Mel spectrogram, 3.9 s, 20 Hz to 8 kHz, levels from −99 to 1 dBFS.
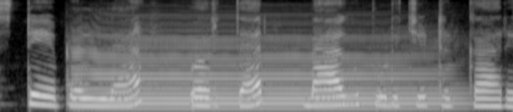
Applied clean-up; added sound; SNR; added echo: none; Wind instrument, woodwind instrument; 5 dB; none.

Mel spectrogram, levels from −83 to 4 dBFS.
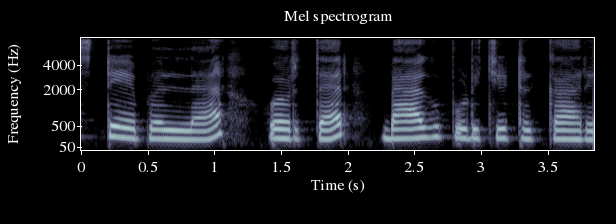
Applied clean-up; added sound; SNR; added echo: none; none; none; none.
